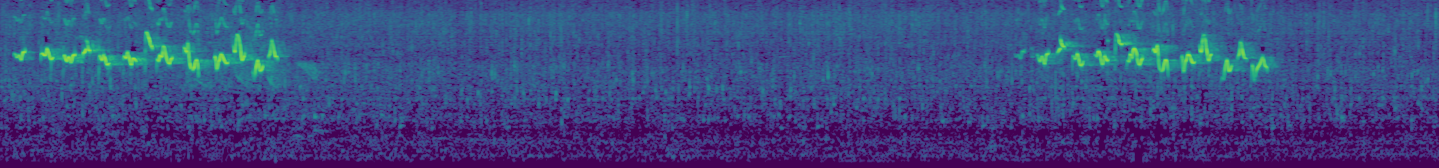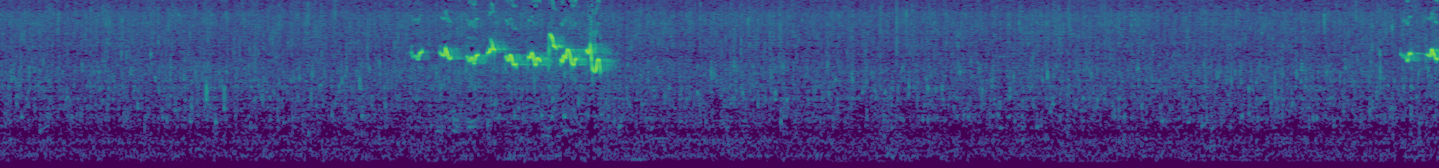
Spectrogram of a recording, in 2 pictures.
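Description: Northeastern Brazilian ultramarine grosbeak (azulão) singing: three loud, quick warbled phrases of about two and a half seconds each, spaced roughly eight to ten seconds apart, with a fourth phrase starting at the very end. A faint steady hiss lies underneath.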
